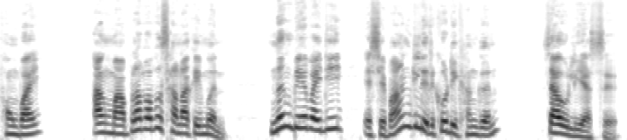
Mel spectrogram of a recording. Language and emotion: Bodo, surprised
